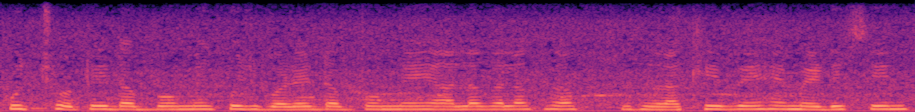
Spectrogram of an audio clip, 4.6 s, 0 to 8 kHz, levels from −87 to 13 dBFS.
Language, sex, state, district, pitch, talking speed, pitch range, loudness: Hindi, female, Maharashtra, Gondia, 225 Hz, 195 wpm, 220-235 Hz, -12 LUFS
